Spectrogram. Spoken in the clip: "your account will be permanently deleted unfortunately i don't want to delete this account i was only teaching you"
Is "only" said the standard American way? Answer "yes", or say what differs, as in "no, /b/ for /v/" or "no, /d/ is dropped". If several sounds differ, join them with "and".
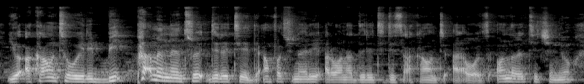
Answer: no, /l/ is dropped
